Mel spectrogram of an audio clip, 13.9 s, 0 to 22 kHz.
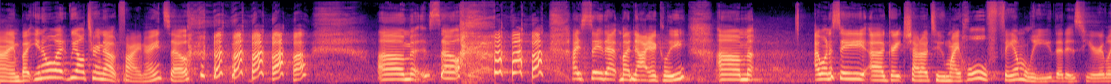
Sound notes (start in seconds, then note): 2.4 laughing; 5.7 laughs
